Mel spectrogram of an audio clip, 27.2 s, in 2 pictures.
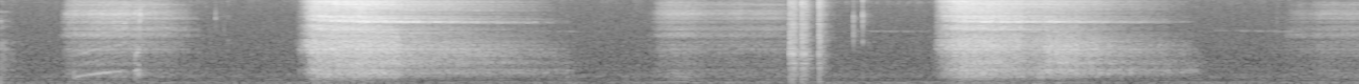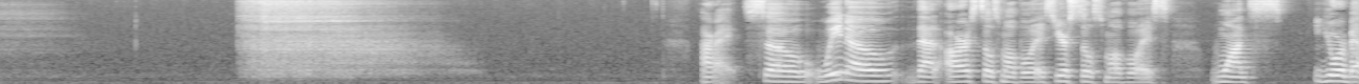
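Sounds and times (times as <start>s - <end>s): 
slow deep breathing in through the nose and out through the mouth: 0.0s - 2.1s, 3.0s - 5.8s, 6.5s - 8.2s, 9.3s - 14.6s, 15.9s - 18.6s, 20.2s - 20.6s, 25.3s - 25.7s
speech: 21.0s - 27.1s.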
